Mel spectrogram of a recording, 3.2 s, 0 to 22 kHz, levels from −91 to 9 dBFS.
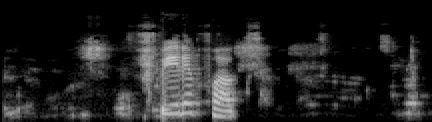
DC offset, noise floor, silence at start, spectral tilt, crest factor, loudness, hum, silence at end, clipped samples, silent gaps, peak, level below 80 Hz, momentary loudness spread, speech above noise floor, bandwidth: under 0.1%; -51 dBFS; 0.05 s; -1.5 dB/octave; 22 dB; -17 LUFS; none; 0.1 s; under 0.1%; none; 0 dBFS; -66 dBFS; 20 LU; 32 dB; 10 kHz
